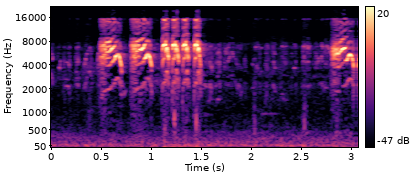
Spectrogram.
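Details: Sooty-headed bulbul song: two warbled, slurring high phrases, then a rapid burst of five sharp repeated notes, a quiet pause, and one more chirped phrase closing the stretch.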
